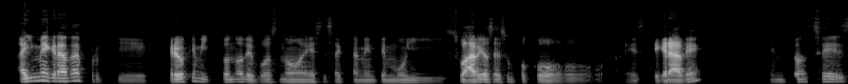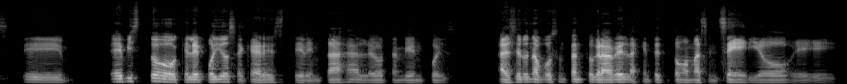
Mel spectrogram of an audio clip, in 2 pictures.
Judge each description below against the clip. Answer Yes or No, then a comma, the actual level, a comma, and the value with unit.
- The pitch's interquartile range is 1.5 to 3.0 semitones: Yes, narrow, 2.5 semitones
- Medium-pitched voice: No, low, 105 Hz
